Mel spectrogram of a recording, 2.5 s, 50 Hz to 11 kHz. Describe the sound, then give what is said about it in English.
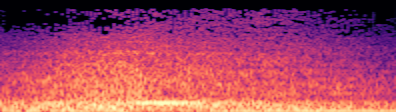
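A minibus taxi packed with 22 people drives through Johannesburg city centre traffic, its engine humming steadily, a low droning motor that rises slightly as it accelerates, with a continuous wash of road noise and no voices. “Modiba drives on sidewalks, in bus lanes, and on the wrong side of the road. His taxi is packed with 22 people.”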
